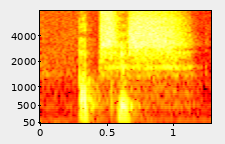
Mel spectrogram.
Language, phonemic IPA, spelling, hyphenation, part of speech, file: Dutch, /ɑpˈsɛs/, absces, ab‧sces, noun, Nl-absces.ogg
- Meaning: archaic spelling of abces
